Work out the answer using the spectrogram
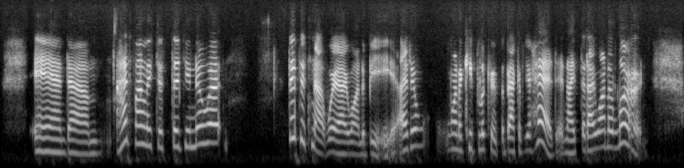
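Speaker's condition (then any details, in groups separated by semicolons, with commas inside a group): Congenital hearing loss; about 75% hearing loss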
